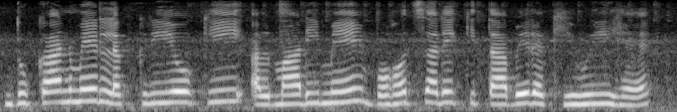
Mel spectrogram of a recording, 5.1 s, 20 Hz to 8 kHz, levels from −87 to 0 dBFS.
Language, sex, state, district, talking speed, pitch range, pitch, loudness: Hindi, female, Assam, Kamrup Metropolitan, 140 wpm, 245-285 Hz, 260 Hz, -14 LUFS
